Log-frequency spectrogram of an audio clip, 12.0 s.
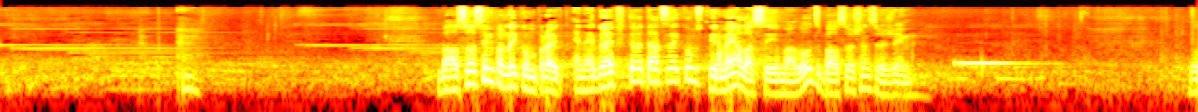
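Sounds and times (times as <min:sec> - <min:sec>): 
parliament chamber bell before a vote: 0:00.0 - 0:06.2
faint murmur: 0:00.0 - 0:11.9
speech: 0:01.8 - 0:02.1, 0:04.4 - 0:09.4.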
